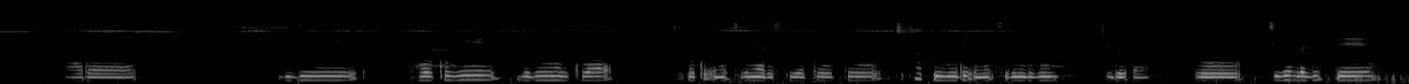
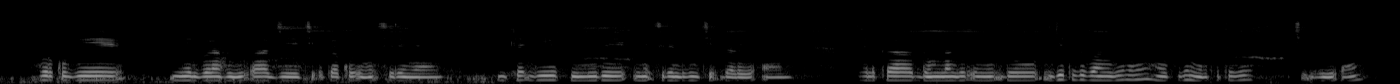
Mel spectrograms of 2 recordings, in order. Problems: low volume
